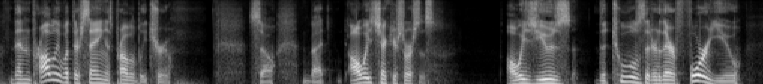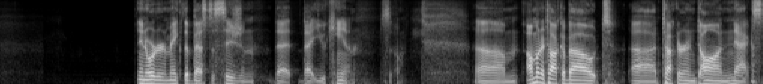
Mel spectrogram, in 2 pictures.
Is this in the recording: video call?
no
